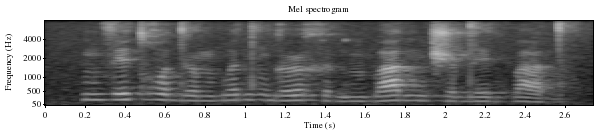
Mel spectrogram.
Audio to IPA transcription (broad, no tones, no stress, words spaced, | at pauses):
nzedʁʷadə˞ mbəd ŋɡə˞xəd mbadnd͡ʒə˞d edbad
